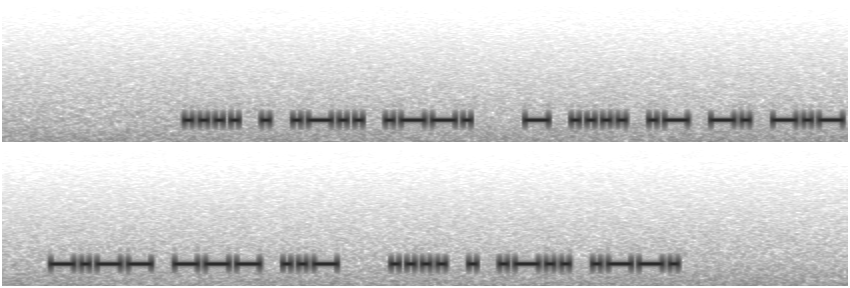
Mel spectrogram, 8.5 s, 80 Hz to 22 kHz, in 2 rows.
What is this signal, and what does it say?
Morse code, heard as a keyed tone, machine-sent, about 31 wpm, 700 Hz. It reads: HELP THANK YOU HELP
